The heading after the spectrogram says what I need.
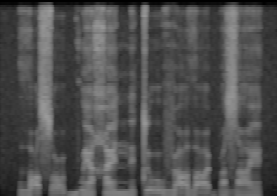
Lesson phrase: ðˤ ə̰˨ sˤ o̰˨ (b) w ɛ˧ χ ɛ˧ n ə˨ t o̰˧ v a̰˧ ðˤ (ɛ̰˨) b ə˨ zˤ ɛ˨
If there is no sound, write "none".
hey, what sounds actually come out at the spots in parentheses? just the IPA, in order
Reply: b, ɛ̰˨

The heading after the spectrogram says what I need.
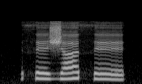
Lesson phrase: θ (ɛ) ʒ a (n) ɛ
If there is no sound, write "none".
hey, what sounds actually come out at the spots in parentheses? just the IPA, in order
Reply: ɛ, θ

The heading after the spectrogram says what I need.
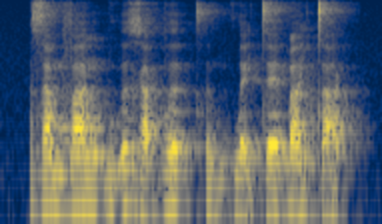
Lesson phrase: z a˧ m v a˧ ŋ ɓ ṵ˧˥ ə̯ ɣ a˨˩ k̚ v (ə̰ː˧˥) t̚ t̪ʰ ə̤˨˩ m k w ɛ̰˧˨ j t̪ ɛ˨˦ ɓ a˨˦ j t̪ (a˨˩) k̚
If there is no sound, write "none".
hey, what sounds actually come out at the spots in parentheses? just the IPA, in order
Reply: əː˦˥, a˨˩

